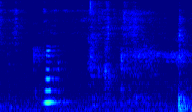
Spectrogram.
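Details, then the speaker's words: Tracheostomy suctioning demonstration: brief squeak, then a thin whistling hiss and a soft slurp as the connected, lubricated catheter is checked with suction before insertion; suction catheter aspiration check. "Going to grab suction. Connect the catheter. We're going to lubricate. Suction. Suction."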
